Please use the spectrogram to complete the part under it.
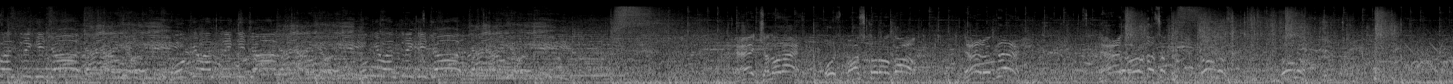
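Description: A crowd of men shouts and yells with agitation.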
